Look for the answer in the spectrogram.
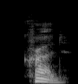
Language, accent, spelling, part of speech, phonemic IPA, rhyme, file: English, Australia, crud, noun / verb / interjection, /kɹʌd/, -ʌd, En-au-crud.ogg
- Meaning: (noun) 1. Dirt, filth or refuse 2. Something of poor quality 3. A contemptible person 4. Mixed impurities, especially wear and corrosion products in nuclear reactor coolant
